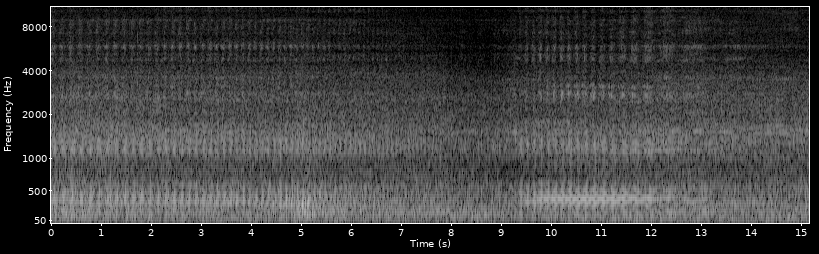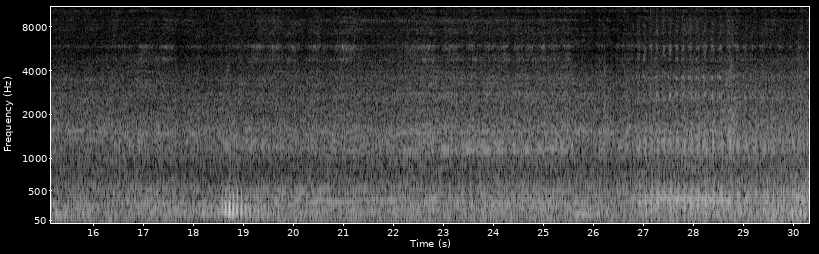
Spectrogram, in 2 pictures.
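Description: Honda Astrea Grand's small single-cylinder four-stroke engine running at cruising speed under a steady rush of wind and road noise, its note swelling twice as the throttle opens. A brief thump about two-thirds of the way through is the loudest sound.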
